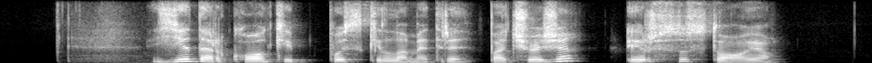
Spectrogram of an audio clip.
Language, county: Lithuanian, Kaunas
